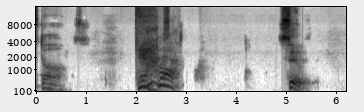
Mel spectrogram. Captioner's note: TUCKER, REX, EMMA gasp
